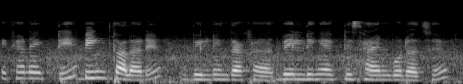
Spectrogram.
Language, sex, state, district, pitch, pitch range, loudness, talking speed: Bengali, female, West Bengal, Purulia, 235 Hz, 215-275 Hz, -18 LUFS, 140 wpm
